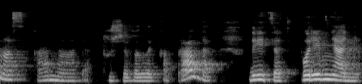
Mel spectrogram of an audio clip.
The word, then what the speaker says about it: Канада: треба ке не да Канада наголос на перший склад Канада наступну країну яку ми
